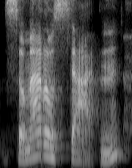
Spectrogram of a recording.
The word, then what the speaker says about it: somatostatin: I pretend I'm saying the word tomato with an S. So somatostatin, and somatostatin tells your pancreas to produce less insulin when your blood sugar is dropping.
